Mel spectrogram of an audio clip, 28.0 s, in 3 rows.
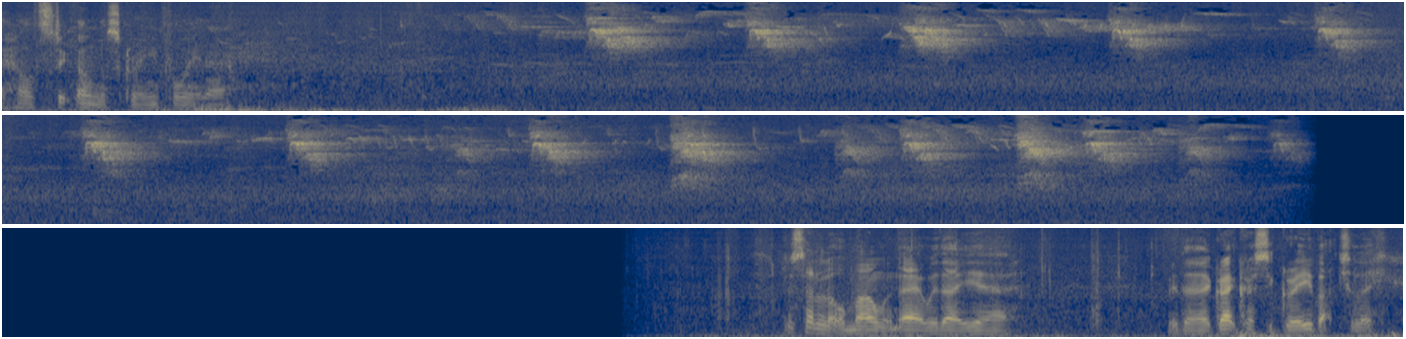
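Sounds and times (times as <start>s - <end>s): faint outdoor background noise: 0.0s - 18.1s, 22.9s - 28.0s.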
